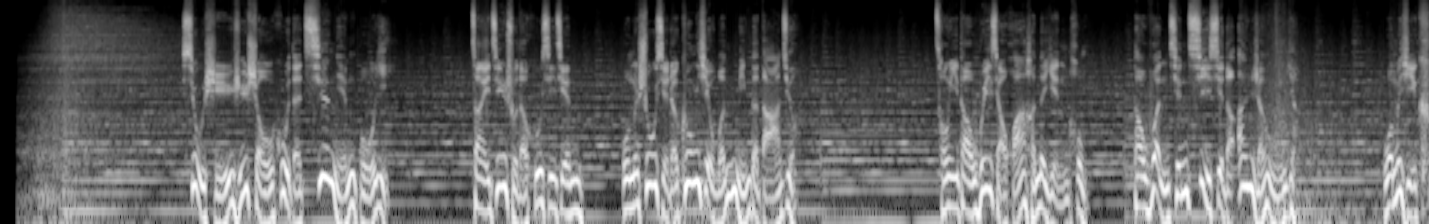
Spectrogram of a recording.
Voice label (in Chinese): 男 宣传片 大气; 瑞斯特公司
